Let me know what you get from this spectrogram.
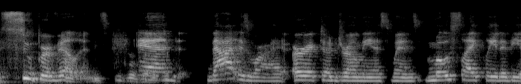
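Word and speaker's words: Oryctodromeus: This one is Orictodromeus. Ooh, good pronunciation.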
